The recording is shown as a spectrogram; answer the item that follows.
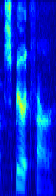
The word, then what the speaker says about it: Spiritfarer: and Spitfarer. I believe I'm saying that. Or, no, Spiritfarer.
